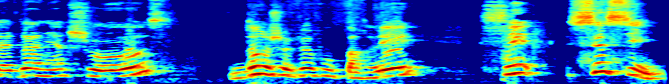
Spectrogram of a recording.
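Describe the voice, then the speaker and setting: A woman with a high pitch, very wide pitch swings, a very slow pace and long, frequent pauses. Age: 70s. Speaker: beauty product reviewer. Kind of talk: product review. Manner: chatty, hesitant.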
